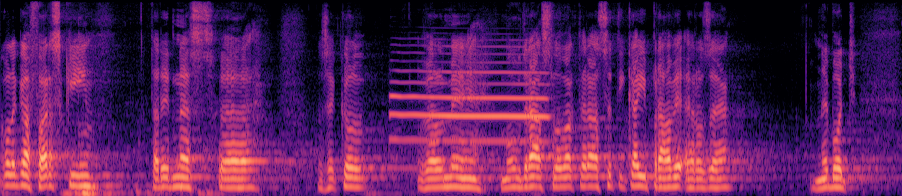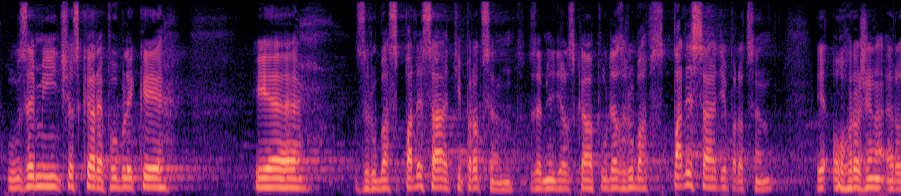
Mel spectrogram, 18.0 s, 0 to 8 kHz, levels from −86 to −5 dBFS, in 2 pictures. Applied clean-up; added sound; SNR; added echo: none; Wind instrument, woodwind instrument; 4 dB; none.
